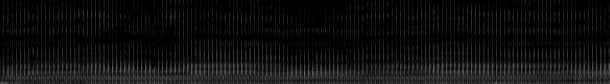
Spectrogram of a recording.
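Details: Thork IBRAMED shock wave therapy applicator firing continuously, rapid steady mechanical tapping about four pulses a second over a low hum, during facial treatment along the zygomatic region toward the submandibular area, energy at minimum.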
